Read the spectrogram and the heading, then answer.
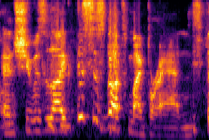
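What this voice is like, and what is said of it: Bad, gruff imitation of a female singer. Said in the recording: “That's a very bad Charo impression. ... Charo is like a 55-year-old dock worker.”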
